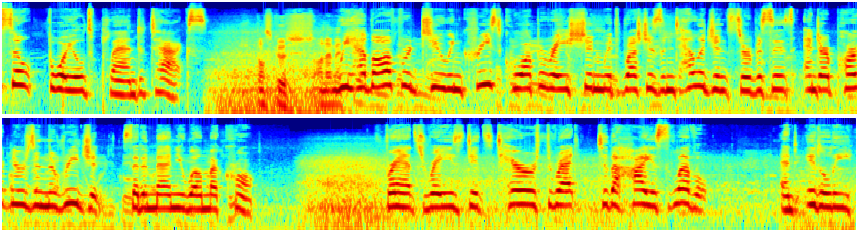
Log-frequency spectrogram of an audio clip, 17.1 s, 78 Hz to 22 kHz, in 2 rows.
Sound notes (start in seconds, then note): 6.5 speaking French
